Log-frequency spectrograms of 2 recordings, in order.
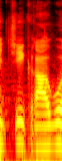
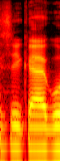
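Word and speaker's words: Chicago: Comment करते हैं कि भाई चिकागो है, भाई चिकागो को शिकागो बोलता है। अबे भाई शिकागो है भाई, प्रोनाउंसिएशन चेक करो गूगल पे।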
